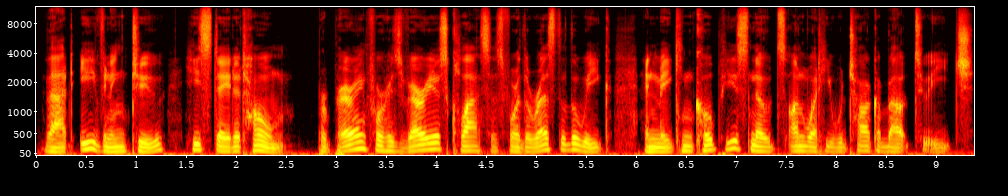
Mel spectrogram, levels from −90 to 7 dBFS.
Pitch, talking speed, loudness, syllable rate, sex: 110 Hz, 190 wpm, -20 LUFS, 4.7 syllables/s, male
